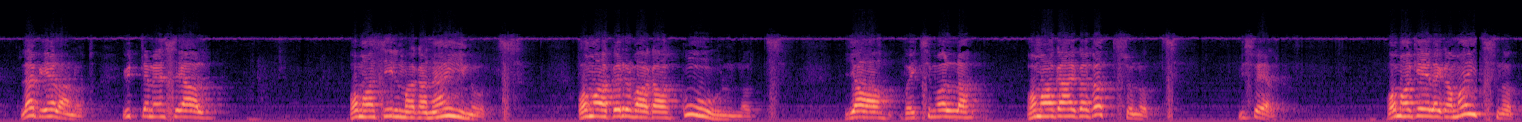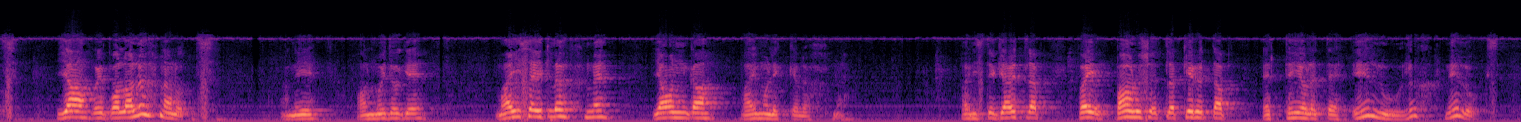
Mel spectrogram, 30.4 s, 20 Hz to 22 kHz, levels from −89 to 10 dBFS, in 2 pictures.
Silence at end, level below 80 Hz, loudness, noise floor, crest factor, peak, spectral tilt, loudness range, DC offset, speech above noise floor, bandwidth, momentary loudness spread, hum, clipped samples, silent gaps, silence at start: 0.25 s; -46 dBFS; -17 LUFS; -46 dBFS; 16 dB; -2 dBFS; -7.5 dB/octave; 7 LU; under 0.1%; 30 dB; 7 kHz; 19 LU; none; under 0.1%; none; 0.2 s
